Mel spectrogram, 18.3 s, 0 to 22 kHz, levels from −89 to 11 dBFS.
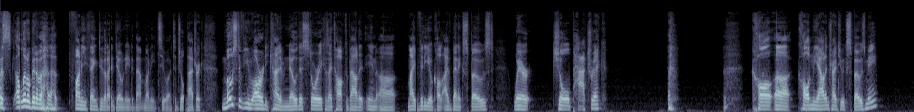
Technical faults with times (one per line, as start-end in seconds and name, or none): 0.39-0.41 AAC frame loss with muting
2.15-2.24 AAC frame loss with muting
3.65-3.71 AAC frame loss with muting
8.31-8.34 AAC frame loss with muting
